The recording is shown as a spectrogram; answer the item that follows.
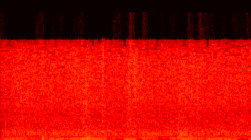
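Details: Honey bees collecting honey, giving a steady low buzzing hum that wavers slightly in pitch throughout, with no other clear sounds.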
